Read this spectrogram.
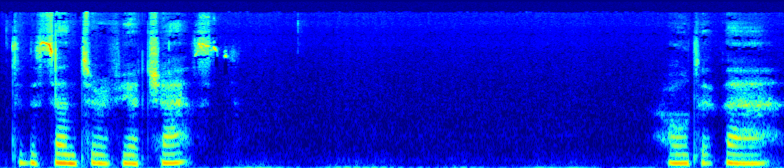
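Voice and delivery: soft breathy meditation whisper. Acted. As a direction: hush it to a whisper.

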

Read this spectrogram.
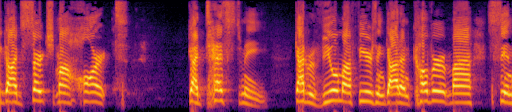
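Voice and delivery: very slow, earnest praying; slow prayer. Acted. Pastor modeling a brave prayer, slow and earnest. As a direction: lay each plea down slowly.

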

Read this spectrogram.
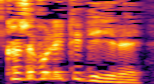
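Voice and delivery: high, alarmed question; exclaiming. A narrator's reading. Mother challenges the furious young man, exclaiming high. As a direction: demand an answer in alarm. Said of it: "esclamò Agnese".

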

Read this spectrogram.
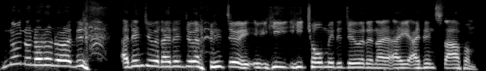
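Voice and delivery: put-on high, frantic little-kid denial; panicked kid voice. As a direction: plead your innocence like a scared kid. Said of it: "And I was like".

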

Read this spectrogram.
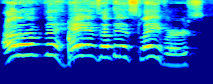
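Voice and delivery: high-pitched, jubilant crowd cry; shouted victory. Acted. Freed people cheer leaving their enslavers, shouting victory. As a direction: celebrate freedom in a high, ringing chant. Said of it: "shouted victory".

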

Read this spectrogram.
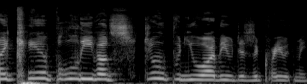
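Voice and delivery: mocking someone who disagrees with him, high and loud; mock smug insult. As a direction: play a smug know-it-all, loud. Parodying a smug arguer.

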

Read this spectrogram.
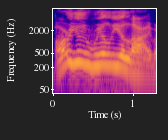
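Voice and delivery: usual speaking voice

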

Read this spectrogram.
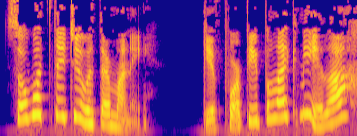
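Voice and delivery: put-on high, lilting old grandma, scornful of the rich. A narrator's reading. Grandmother to grandchild, complaining about the rich, high lilting voice. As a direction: voice Ahma mocking rich people's money.

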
